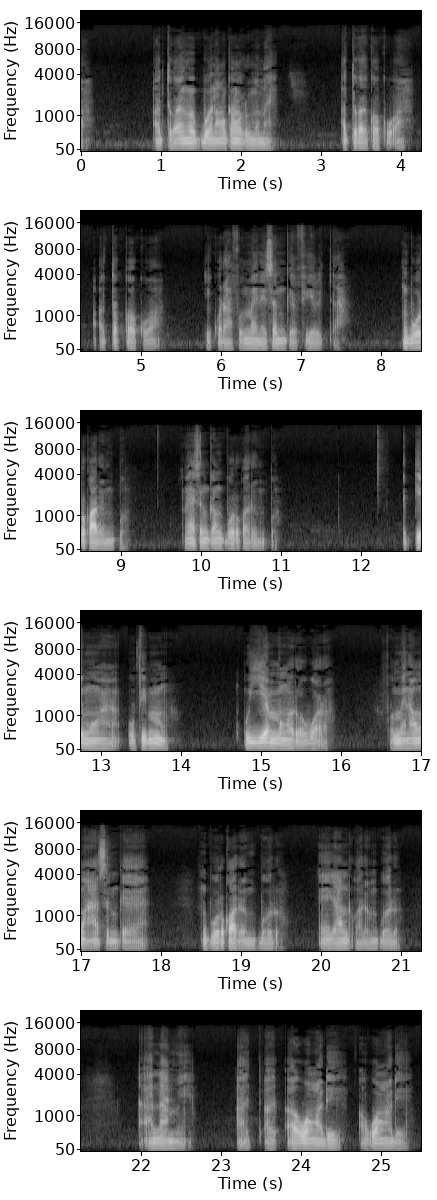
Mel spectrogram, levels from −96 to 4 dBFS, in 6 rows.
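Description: From start to finish, the s sounds come out gritty and lispy, and the upper treble has a bright but synthetic, metallic sheen, with nothing at all above 14.9 kHz. The likely cause is HE-AAC compression at a low bitrate, the damage plainly audible, which fits roughly 24 kbps: only the lower spectrum is truly coded, and the top is rebuilt by copying lower bands upward, so its harmonics no longer match the speech beneath.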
